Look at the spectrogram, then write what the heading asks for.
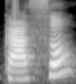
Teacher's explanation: Yo digo caso con sonido de S, ahí aplicando el cesseo con S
